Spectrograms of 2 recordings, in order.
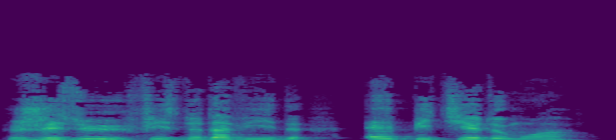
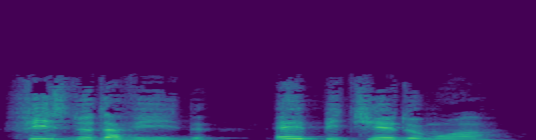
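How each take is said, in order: First: Loud plea, pitched higher; a blind beggar crying out over the crowd. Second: Loud desperate plea, much higher; pushing louder to be heard despite being hushed; crying out harder. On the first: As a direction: call out to him, begging for mercy. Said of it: "Et il cria". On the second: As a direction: shout it over the crowd, begging. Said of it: "il criait d'autant plus fort". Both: A narrator's reading.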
